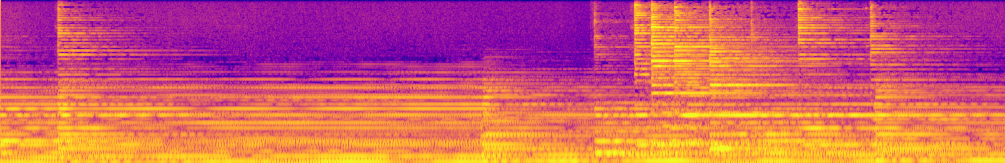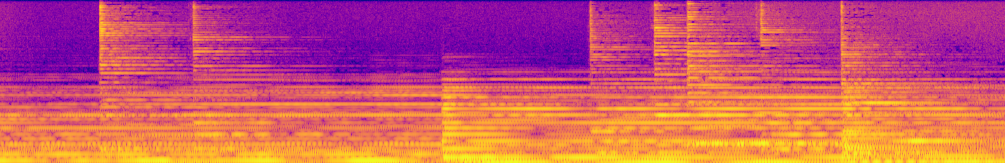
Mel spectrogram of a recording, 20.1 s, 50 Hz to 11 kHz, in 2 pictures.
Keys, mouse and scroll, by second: 0.5 click, 0.9 click, 1.6 click, 2.0 click, 2.3 click, 2.7 click, 7.2 click, 7.9-10.0 typing, 11.2-13.5 typing, 11.9 scroll up 1, 13.8 click, 14.5-14.9 typing, 16.5 ], 16.8 click, 17.2 ], 17.7 click, 18.1 ], 18.2 click, 19.8 ].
